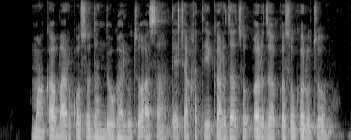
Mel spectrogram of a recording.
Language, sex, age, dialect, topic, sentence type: Marathi, male, 31-35, Southern Konkan, banking, question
